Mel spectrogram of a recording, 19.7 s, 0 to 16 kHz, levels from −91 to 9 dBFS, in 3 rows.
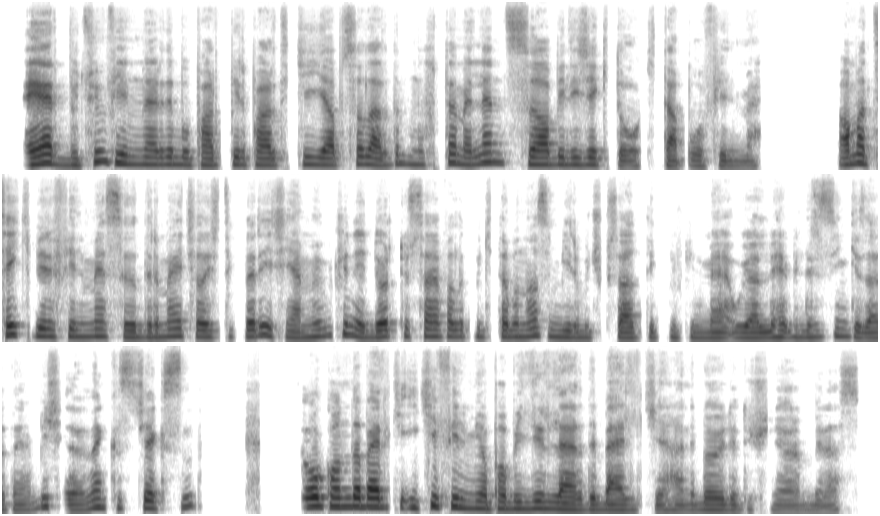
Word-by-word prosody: Eğer 150 -2 +7
bütün 210 +12 -1
filmlerde 155 -5 0
bu 140 - -2
part 135 +2 -3
1, 145 -2 -2
part 135 -1 0
2'yi 150 +1 -6
yapsalardı 145 +1 +1
muhtemelen 160 +5 -2
sığabilecekti 145 -5 +1
o 110 0 -5
kitap, 120 +2 -4
o 120 - -4
filme. 105 -2 -8 0.6
Ama 165 +5 +3
tek 190 -2 +2
bir 155 -2 +2
filme 145 +1 -3
sığdırmaya 135 +2 -2
çalıştıkları 145 +2 -1
için, 140 -7 -3
yani, 120 0 -2
mümkün 175 +7 -4
değil, 130 -3 -1
400 145 +3 +2
sayfalık 150 -2 -2
bir 145 - -9
kitabı 140 0 -3
nasıl 155 -3 -4
1.30 125 -2 -6
saatlik 120 +1 -3
bir 125 - -8
filme 115 -1 -4
uyarlayabilirsin 130 +4 -3
ki 125 - -3
zaten, 115 0 -3
yani, 120 +7 -9
bir 190 - -1
şeylerden 160 - -2
kısacaksın. 165 +4 -3 0.8
O 195 +1 +9
konuda 190 0 +6
belki 180 -3 +7
2 170 +5 0
film 185 -6 +1
yapabilirlerdi, 140 -4 +1
belki, 115 -1 -2
hani, 110 +1 -8
böyle 115 -3 -1
düşünüyorum 105 -2 -12
biraz. 105 +2 -13
140 Hz, 160 wpm, -23 LUFS, 125-160 Hz, 0.8 s, O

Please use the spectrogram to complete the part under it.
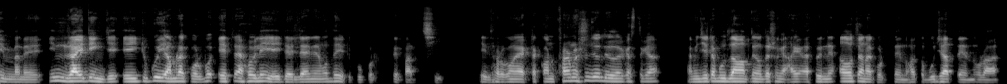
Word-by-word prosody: মানে 110 -1 -3 0.2
in 175 - -1
writing 150 -1 +8
যে, 135 - +1
"এইটুকুই 145 +4 +2
আমরা 140 +1 +3
করবো, 125 +5 -2 0.2
এটা 140 +2 -2
হইলে 150 0 +2
এই 125 - +2
deadline 120 +1 0
এর 125 - -4
মধ্যে 140 +2 -3
এটুকু 115 - -17
করতে - - -16
পারছি।" - - -9 0.5
এই 120 - -4
ধরনের 125 0 -1
একটা - - -8
confirmation 160 +6 -1
যদি 170 -3 -1
ওদের 135 -1 -1
কাছ 140 - -5
থেকে 140 0 -3 0.4
আমি 125 - -4
যেটা 140 +1 +2
বুঝলাম 140 -1 +5
আপনি 135 0 -5
ওদের 125 0 -2
সঙ্গে 130 -1 -5
আই - - -1
এতদিনে 130 0 -4
আলোচনা 140 -2 +2
করতেন, 110 +1 -11
হয়তো 115 - -9
বুঝাতেন 120 -3 -1
ওরা, 105 -1 -3
135 Hz, 220 wpm, -22 LUFS, 125-145 Hz, 0.5 s, writing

